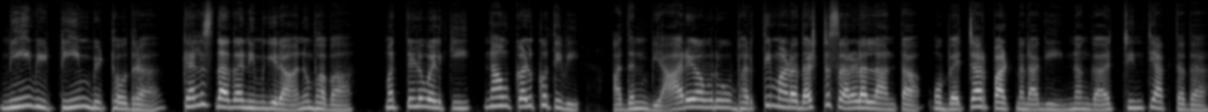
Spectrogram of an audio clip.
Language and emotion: Kannada, fearful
